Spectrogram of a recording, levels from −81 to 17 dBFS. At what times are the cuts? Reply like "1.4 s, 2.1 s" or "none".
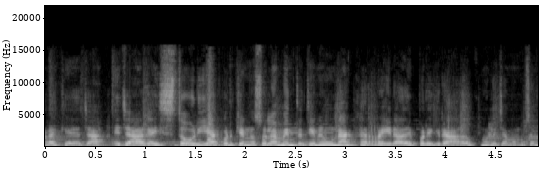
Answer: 1.7 s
